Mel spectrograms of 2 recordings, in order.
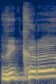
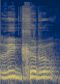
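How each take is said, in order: First: The final r is pronounced heavy and thick. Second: The final r is pronounced light and thin. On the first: The speaker calls it wrong. "ദിക്ർ എന്നല്ല" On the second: The speaker calls it right. "അപ്പോൾ അത് തർക്കീക്ക് ചെയ്യണം"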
